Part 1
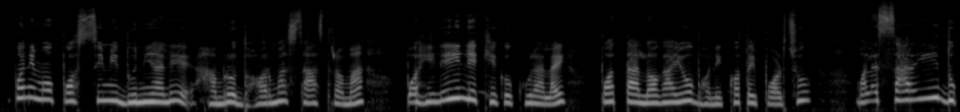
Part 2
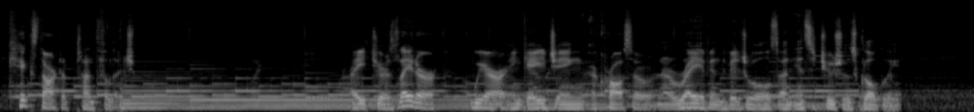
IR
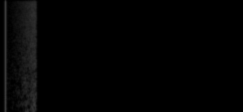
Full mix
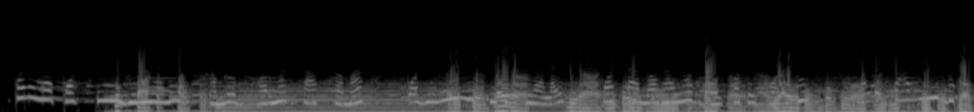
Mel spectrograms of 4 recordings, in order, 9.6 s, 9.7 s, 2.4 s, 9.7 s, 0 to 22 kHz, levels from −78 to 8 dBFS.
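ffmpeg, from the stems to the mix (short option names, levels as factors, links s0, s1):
-filter_complex "[0:a]alimiter=level_in=1.5:limit=0.0631:level=0:latency=1:release=300,volume=0.668,volume=0.944,asplit=3[s0][s1][s2];[s1]volume=0.168[s3];[s2]volume=0.168[s4];[1:a]aeval=exprs='max(val(0),0)':c=same,adelay=950,volume=0.891[s5];[2:a]atrim=start_sample=2205[s6];[s3][s6]afir=irnorm=-1:irlink=0[s7];[s4]aecho=0:1:196|392|588|784|980:1|0.32|0.102|0.0328|0.0105[s8];[s0][s5][s7][s8]amix=inputs=4:normalize=0,lowpass=f=1000:w=0.5412,lowpass=f=1000:w=1.3066,aeval=exprs='0.0944*(abs(mod(val(0)/0.0944+3,4)-2)-1)':c=same"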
